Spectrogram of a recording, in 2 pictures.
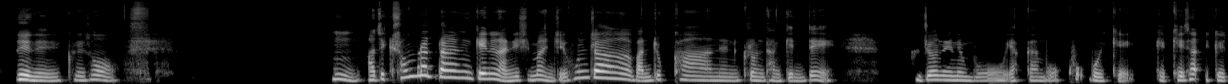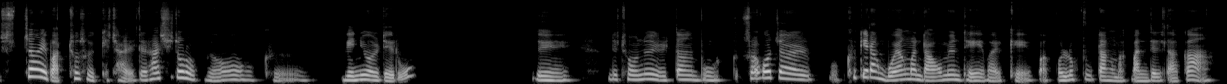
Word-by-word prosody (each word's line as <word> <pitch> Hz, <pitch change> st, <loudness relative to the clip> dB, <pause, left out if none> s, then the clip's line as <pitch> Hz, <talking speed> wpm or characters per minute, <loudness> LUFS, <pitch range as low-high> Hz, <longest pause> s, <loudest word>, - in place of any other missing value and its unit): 네네. 180 Hz, -6 st, +5 dB
그래서 195 Hz, -2 st, -3 dB, 2.1 s
음. 205 Hz, -8 st, 0 dB
아직 205 Hz, +4 st, 0 dB
선물할 375 Hz, +5 st, +4 dB
단계는 290 Hz, -8 st, +6 dB
아니지만 195 Hz, +4 st, +1 dB
인제 165 Hz, -1 st, -2 dB
혼자 290 Hz, -, +4 dB
만족하는 185 Hz, -1 st, -2 dB
그런 190 Hz, -2 st, -2 dB
단계인데 175 Hz, +2 st, -3 dB, 0.8 s
그전에는 200 Hz, -2 st, +1 dB
뭐 130 Hz, -, -4 dB
약간 180 Hz, 0 st, -4 dB
뭐 -, -, -6 dB
코 -, -, -7 dB
뭐 180 Hz, -5 st, 0 dB
이렇게, 165 Hz, +1 st, -6 dB, 0.2 s
이렇게 175 Hz, -3 st, -5 dB
계산 195 Hz, +6 st, +1 dB
이렇게 185 Hz, -2 st, -3 dB
숫자에 350 Hz, -, +4 dB
맞춰서 275 Hz, -5 st, -1 dB
이렇게 180 Hz, +1 st, -7 dB
잘들 200 Hz, +2 st, -4 dB
하시더라고요 215 Hz, -, 0 dB
그 190 Hz, +2 st, -10 dB, 0.3 s
매뉴얼대로. 195 Hz, -, +1 dB, 1.2 s
네. 195 Hz, -4 st, 0 dB, 0.3 s
근데 225 Hz, -2 st, -6 dB
저는 230 Hz, +1 st, 0 dB
일단 210 Hz, +1 st, -1 dB
뭐 195 Hz, -1 st, -3 dB
그 -, -, -19 dB
'설거지 300 Hz, +1 st, +2 dB
할 230 Hz, -6 st, +1 dB, 0.2 s
뭐 -, -, -14 dB
크기랑 320 Hz, -5 st, +1 dB
모양만 220 Hz, +4 st, +2 dB
나오면 200 Hz, +4 st, 0 dB
돼.' 170 Hz, -1 st, -1 dB
막 160 Hz, -, -2 dB
이렇게 180 Hz, -, -6 dB
막 -, -, -6 dB
얼렁뚱땅 195 Hz, -1 st, -1 dB
막 165 Hz, +1 st, -5 dB
만들다가 170 Hz, +4 st, -2 dB
200 Hz, 280 characters per minute, -24 LUFS, 180-235 Hz, 2.1 s, 단계는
